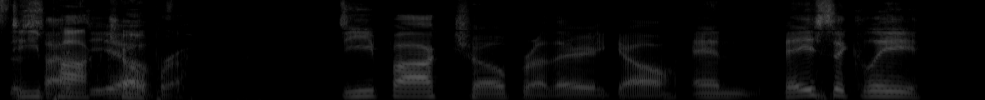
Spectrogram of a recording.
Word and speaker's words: Deepak Chopra: this book, The Seven Laws of Success by Chupa Doperock, or what, I forget the freaking guy's name. I just butchered it, but basically he explains this Deepak idea Chopra. of Deepak Chopra.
